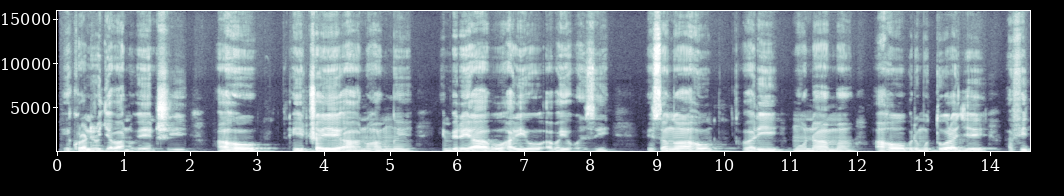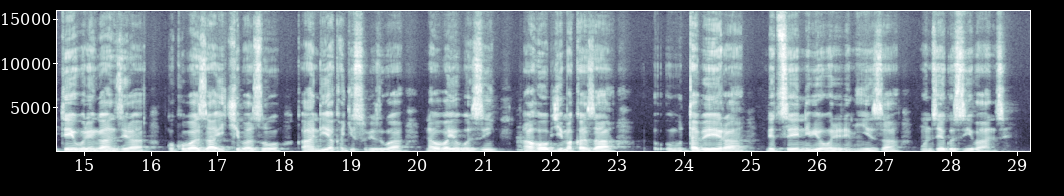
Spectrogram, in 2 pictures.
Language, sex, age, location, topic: Kinyarwanda, male, 18-24, Musanze, government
